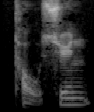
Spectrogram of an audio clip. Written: TOU4 SYUN1

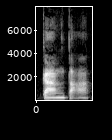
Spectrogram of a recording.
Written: GAANG1 DAA2

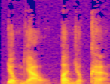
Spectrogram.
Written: JUK6 JIU3 BAT1 JUK6 KOENG4

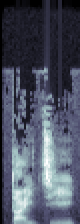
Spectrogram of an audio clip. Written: DAI6 ZI2

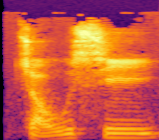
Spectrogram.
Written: ZOU2 SI1

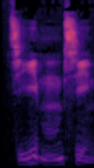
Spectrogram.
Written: ZI2 NG5 SIN3

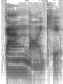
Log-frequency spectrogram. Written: GAANG1 NOI6 KIU4

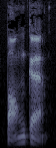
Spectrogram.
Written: BONG2 GOEK3

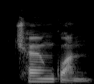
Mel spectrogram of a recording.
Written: COENG1 GWAN3

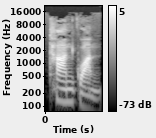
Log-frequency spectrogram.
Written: TAAN1 GWAN3

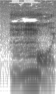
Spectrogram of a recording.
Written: NG5 MUI4

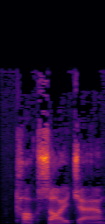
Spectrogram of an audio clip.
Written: TOK3 SOI1 ZOENG2

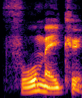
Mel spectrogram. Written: FU2 MEI5 KYUN4

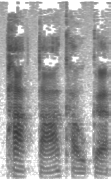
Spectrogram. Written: PAAK3 DAA2 KAU3 GOEK3

